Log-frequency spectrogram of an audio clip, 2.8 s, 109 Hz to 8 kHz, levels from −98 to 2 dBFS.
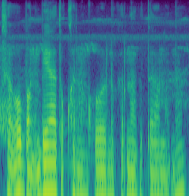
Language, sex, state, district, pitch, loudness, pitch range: Garo, male, Meghalaya, South Garo Hills, 95 Hz, -19 LUFS, 90-105 Hz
